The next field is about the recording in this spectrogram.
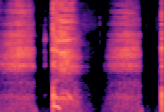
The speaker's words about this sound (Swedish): Som, där det kliar och jag inte kan andas. Och då, då låter det så här. Då måste jag hämta luft så här. Ja. kommer en host, för det kliar då också.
